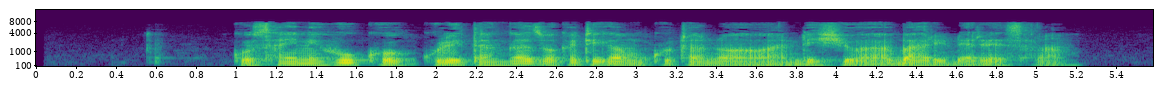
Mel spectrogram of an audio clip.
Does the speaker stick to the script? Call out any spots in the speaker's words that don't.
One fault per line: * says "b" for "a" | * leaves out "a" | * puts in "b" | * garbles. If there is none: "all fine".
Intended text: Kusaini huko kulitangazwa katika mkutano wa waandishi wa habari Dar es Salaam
all fine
